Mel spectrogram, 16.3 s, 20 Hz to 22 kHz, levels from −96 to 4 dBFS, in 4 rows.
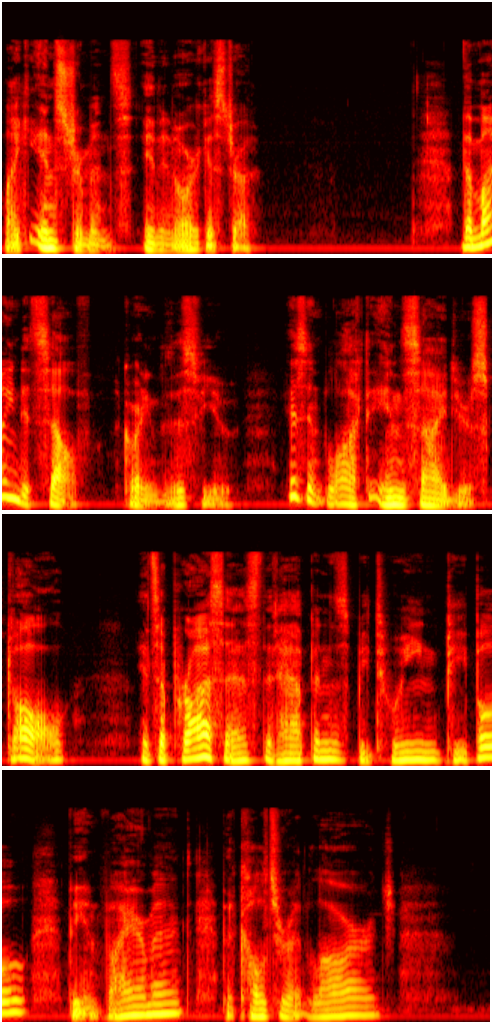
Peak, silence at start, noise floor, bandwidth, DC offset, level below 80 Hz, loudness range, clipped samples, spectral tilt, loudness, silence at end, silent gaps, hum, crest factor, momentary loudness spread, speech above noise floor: -2 dBFS; 0.05 s; -63 dBFS; 12 kHz; under 0.1%; -72 dBFS; 4 LU; under 0.1%; -7 dB/octave; -22 LUFS; 0.95 s; none; none; 20 dB; 15 LU; 42 dB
